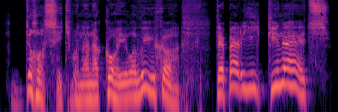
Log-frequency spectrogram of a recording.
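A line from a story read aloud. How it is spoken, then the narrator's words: Exclamation. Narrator (Ukrainian): вигукнув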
